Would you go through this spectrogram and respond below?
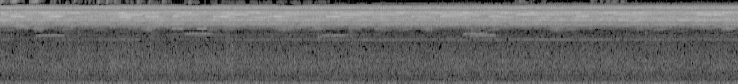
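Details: Insects calling after dark in Costa Rican rainforest near Corcovado, Osa Peninsula; unbroken high-pitched droning and trilling chorus, with short lower chirps near the start and intermittent clusters of very high pulsed ticking.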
